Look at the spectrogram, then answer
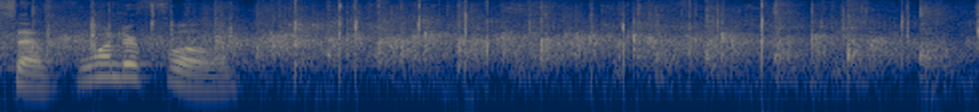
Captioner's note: applause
